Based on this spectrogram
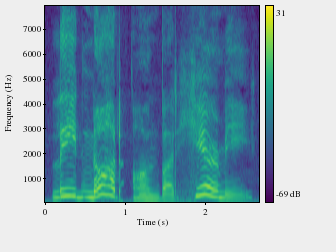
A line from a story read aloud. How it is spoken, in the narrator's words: cried Francis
